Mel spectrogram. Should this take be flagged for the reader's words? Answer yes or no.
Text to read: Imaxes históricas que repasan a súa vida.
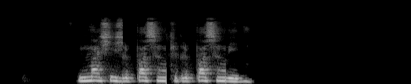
yes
